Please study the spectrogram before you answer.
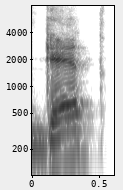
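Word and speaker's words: גד: Which is pronounced in the Hebrew as Get, and the meaning of it is troop.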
